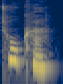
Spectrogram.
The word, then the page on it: talker: British English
